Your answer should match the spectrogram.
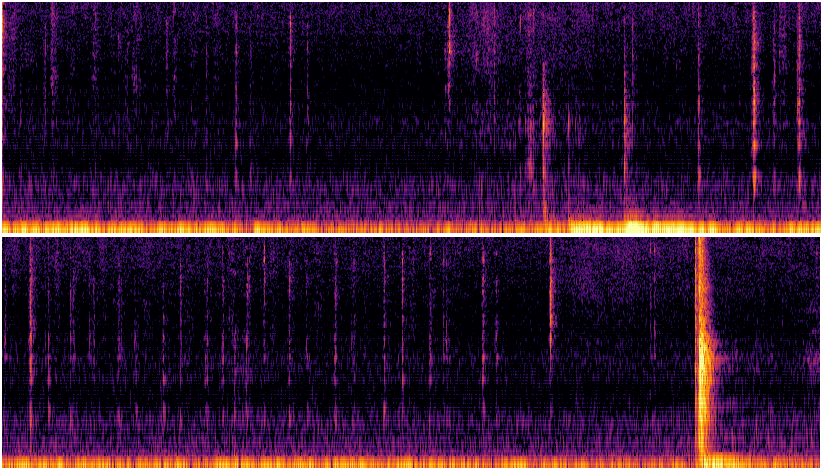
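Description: Small screwdriver driving self-tapping screws into a plastic lamp base: an irregular run of faint clicks and ticks, with a louder knock about a third of the way in and a sharp knock near the end.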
